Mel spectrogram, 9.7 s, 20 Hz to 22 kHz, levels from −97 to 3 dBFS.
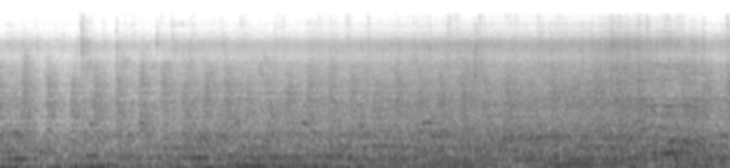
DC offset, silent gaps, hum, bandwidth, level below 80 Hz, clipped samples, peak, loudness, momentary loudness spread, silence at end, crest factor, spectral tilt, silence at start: under 0.1%; none; none; 14 kHz; -36 dBFS; under 0.1%; -14 dBFS; -31 LUFS; 6 LU; 0 s; 14 dB; -5.5 dB/octave; 0 s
